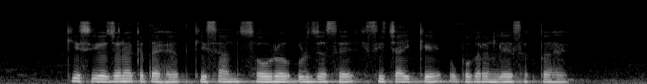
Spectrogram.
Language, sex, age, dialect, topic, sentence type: Hindi, male, 18-24, Marwari Dhudhari, agriculture, question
